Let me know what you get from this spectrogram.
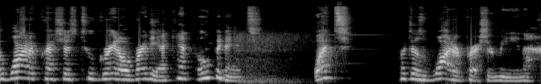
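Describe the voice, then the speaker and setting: Music plays in the background. The voice moves at a fairly quick pace with ordinary pitch variation. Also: woman. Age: 30s. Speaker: streamer. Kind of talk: casual gameplay commentary with game text read aloud.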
